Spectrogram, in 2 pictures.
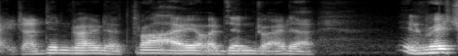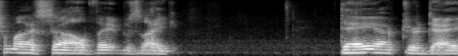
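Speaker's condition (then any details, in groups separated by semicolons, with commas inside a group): Friedreich's ataxia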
